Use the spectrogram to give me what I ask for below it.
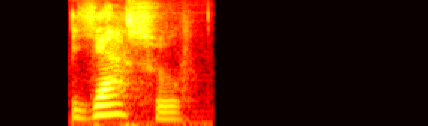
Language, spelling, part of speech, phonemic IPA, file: Greek, γεια σου, phrase, /ˈʝasu/, EL-γεια-σου.ogg
- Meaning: 1. hello, goodbye 2. your health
